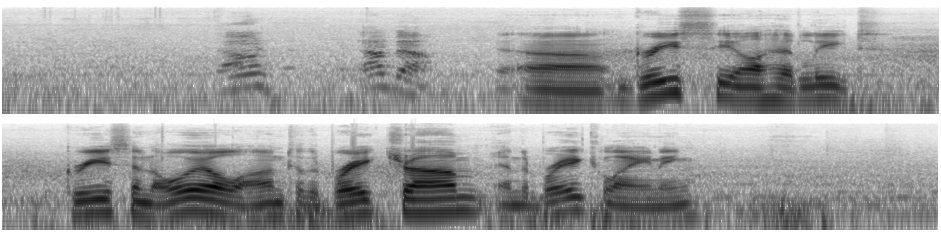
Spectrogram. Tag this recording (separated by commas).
Speech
